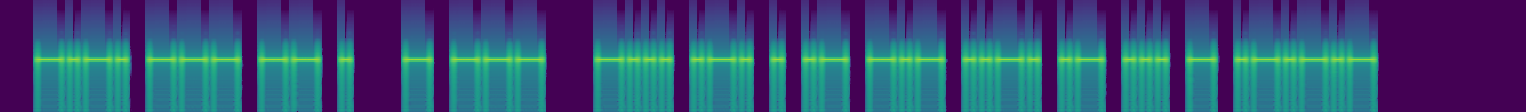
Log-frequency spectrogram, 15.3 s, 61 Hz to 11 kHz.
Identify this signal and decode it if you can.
Morse code, heard as a keyed tone, about 15 wpm, 700 Hz. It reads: COME TO BREAKFAST.
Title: Sentences from Top 1500 Words 15wpm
